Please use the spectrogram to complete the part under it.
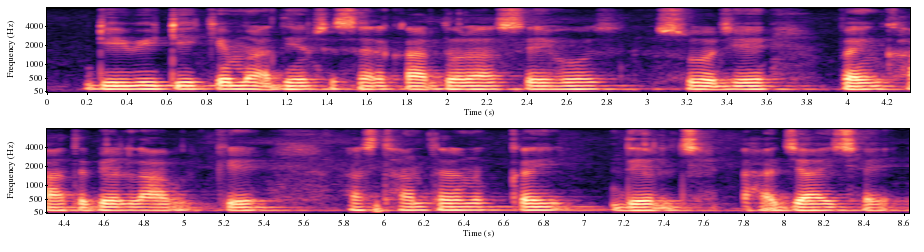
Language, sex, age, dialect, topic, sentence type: Magahi, male, 18-24, Western, banking, statement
